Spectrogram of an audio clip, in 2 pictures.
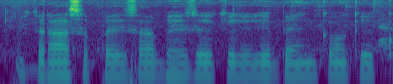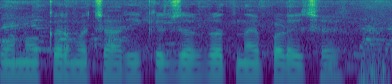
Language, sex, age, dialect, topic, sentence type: Maithili, male, 18-24, Angika, banking, statement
